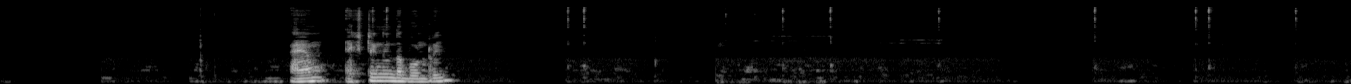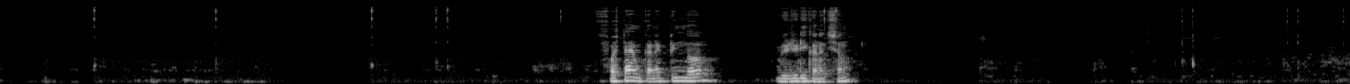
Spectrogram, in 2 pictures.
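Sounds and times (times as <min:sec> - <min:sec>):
faint low background noise: 0:00.0 - 0:27.0
computer mouse clicking: 0:02.0 - 0:02.3, 0:05.6 - 0:08.4, 0:10.9 - 0:12.3, 0:12.9 - 0:13.3, 0:14.4 - 0:14.8, 0:15.4 - 0:16.2, 0:17.2 - 0:18.2, 0:24.5 - 0:25.6, 0:26.2 - 0:27.0.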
